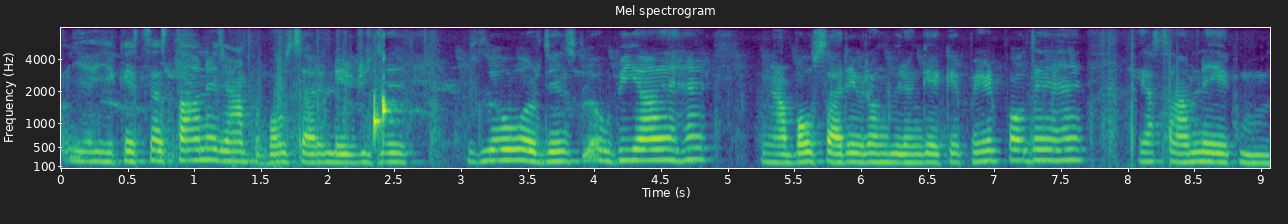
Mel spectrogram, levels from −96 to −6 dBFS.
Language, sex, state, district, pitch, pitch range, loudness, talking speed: Hindi, female, Bihar, West Champaran, 195 Hz, 185-220 Hz, -23 LUFS, 185 wpm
